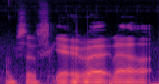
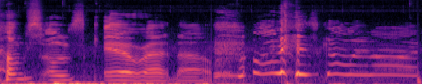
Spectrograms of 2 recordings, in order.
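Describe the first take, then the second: First: Said in the usual way. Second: High, slow, wailing panic; mock scared. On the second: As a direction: squeal it out in hammed-up terror.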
